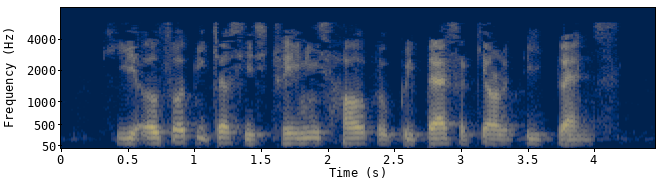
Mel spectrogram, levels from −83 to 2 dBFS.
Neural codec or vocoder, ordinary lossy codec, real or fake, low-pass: codec, 24 kHz, 3 kbps, HILCodec; MP3, 24 kbps; fake; 7.2 kHz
